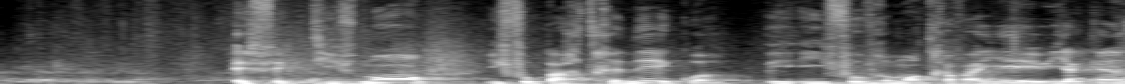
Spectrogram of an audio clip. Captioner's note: speaking in foreign language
